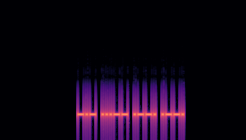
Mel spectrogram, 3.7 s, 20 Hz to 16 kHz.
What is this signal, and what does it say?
Morse code, heard as a keyed tone, about 40 wpm, 700 Hz. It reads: K3PP
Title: Easy Call Signs - 40wpm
